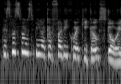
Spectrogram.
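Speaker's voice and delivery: teary laughing, pitch pushed well up; laughing through real tears at herself; embarrassed crying-laugh about the video's turn; still emotional. Real, not acted. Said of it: "I'm so emotional even still".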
